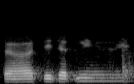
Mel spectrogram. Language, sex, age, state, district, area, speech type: Marathi, male, 18-30, Maharashtra, Yavatmal, rural, conversation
